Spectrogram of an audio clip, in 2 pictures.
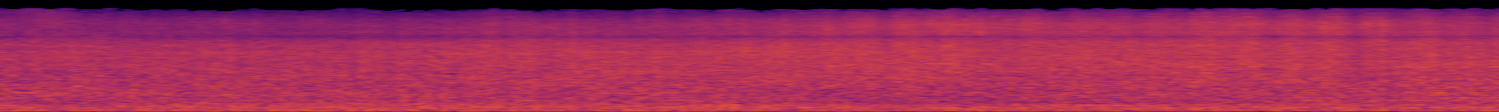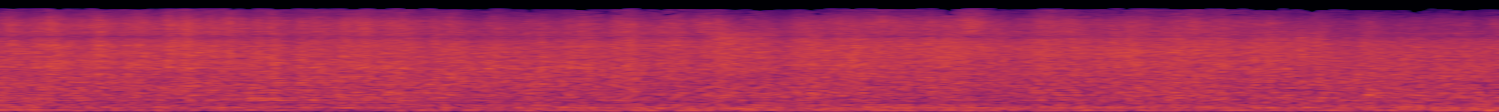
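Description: A train passing at speed, its steel wheels running steadily on the rails.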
